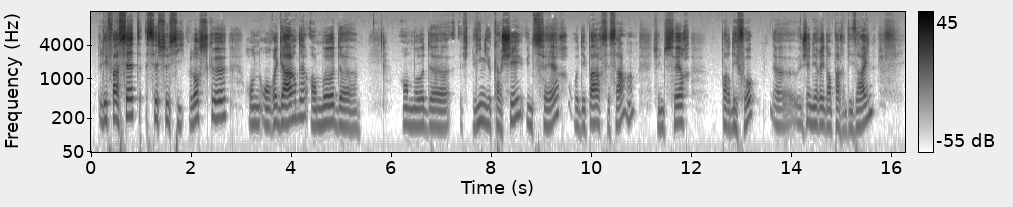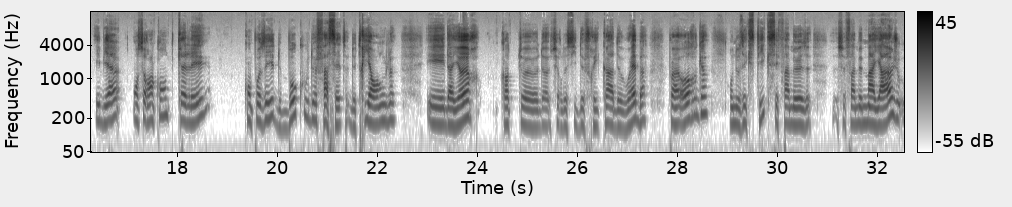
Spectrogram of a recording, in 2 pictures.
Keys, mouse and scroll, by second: 6.3 click, 10.1 click, 17.1 click, 18.5 click, 24.2 click.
